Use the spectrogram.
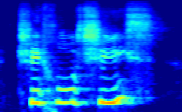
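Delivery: put-on childlike light Scouse accent, very high and loud. Retelling trick-or-treating kids at his door, in a little Scouse accent. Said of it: "little Scouse accent".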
